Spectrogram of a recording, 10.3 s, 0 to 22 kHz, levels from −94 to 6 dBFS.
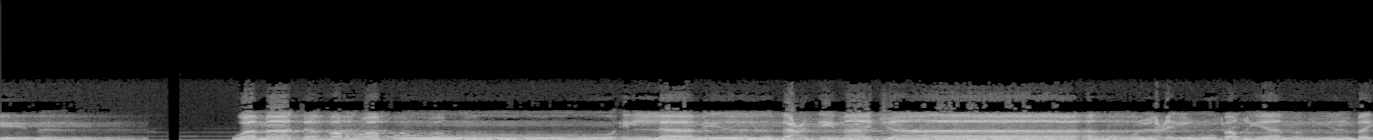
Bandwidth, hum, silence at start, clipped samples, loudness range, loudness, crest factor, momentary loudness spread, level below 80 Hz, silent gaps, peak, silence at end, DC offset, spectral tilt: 9 kHz; none; 0 s; under 0.1%; 3 LU; -19 LUFS; 14 dB; 7 LU; -56 dBFS; 1.27-1.33 s; -6 dBFS; 0 s; 0.7%; -6 dB/octave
